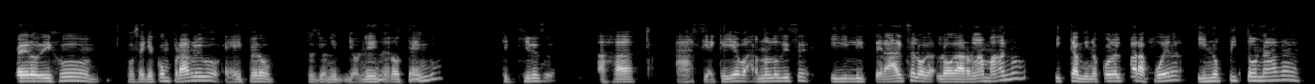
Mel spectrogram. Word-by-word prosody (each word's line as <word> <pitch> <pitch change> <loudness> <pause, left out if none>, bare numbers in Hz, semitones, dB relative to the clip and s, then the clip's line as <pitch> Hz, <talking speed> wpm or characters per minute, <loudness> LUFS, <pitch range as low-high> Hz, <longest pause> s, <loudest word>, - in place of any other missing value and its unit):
Pero 150 0 +9
dijo: 165 +3 0 0.3
"Pues 120 -1 -10
hay 120 - -1
que 130 - -3
comprarlo", 165 +3 +2
"Hey, 115 +2 -6
pero, 135 -3 -1 0.3
pues - - -10
yo - - -5
ni 115 +1 -6
yo - - -7
ni 120 - -3
dinero 120 -1 -1
tengo". 185 - -5 0.6
"Qué 125 -3 -12
quieres 145 +6 -4
ah" - - -10 0.4
ajá. 120 +3 +1 0.4
"Ah, - - -6
sí - - -9
hay - - -7
que 125 - -5
llevárnoslo", 150 +1 +1
dice, 160 +2 -6
y 140 0 -4
literal 135 0 +1
se 180 - -2
lo 150 -5 +3
lo 130 0 +3
agarró 125 -1 +6
en - - 0
la 150 - +3
mano 225 - -2 0.2
y 145 - -6
caminó 130 -5 +2
con 155 - +4
él 155 -1 0
para - - +6
afuera 170 +8 0
y 140 +1 -3
no 155 +1 0
pitó 180 0 -2
nada. 190 +1 -2
150 Hz, 200 wpm, -20 LUFS, 130-170 Hz, 0.6 s, Pero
